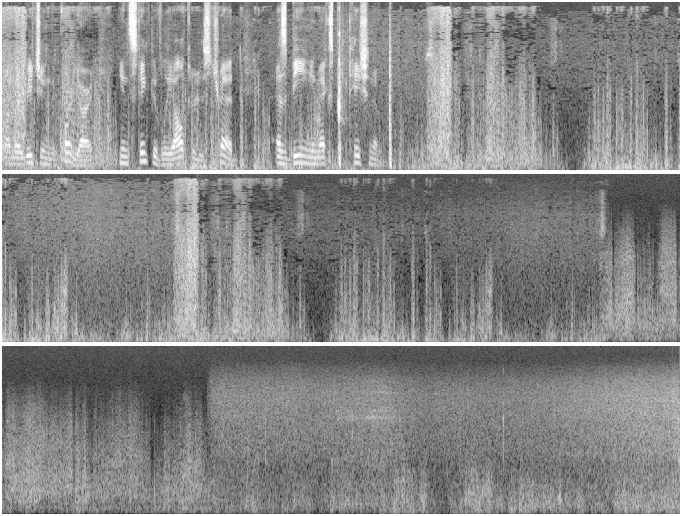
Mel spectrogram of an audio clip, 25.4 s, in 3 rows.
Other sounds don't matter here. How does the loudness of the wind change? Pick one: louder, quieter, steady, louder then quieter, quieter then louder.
quieter.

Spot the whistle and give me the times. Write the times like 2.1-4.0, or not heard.
4.2-5.3.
